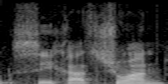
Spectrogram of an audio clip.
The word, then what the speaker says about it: Sichuan: La ciudad de, vamos a ver si lo digo bien, Sichuan.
